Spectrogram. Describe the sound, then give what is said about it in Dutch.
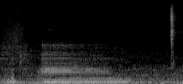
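Steady low rumble of road noise inside a moving car, with a droning engine-like hum swelling briefly in the middle and a small click near the end. No one speaks. “Uh, we rijden wederom nog steeds voor deze opname rond de auto.”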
